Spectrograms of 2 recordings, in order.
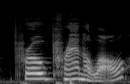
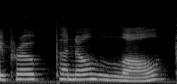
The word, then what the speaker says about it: propranolol: They even threw in some propranolol. I think I'm saying that right. – It's actually propanolol. Propranolol.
